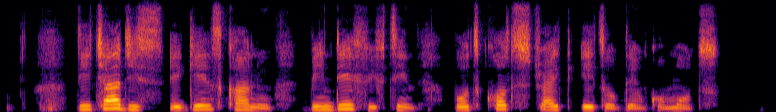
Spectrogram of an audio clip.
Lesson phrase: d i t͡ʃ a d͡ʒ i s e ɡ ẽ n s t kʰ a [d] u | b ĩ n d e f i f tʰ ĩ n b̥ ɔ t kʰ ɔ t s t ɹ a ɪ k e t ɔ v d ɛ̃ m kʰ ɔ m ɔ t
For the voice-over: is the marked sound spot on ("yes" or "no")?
no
